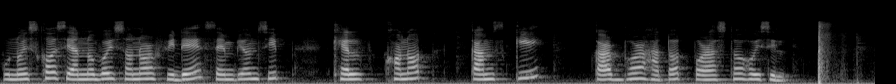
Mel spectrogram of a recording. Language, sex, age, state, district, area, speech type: Assamese, female, 18-30, Assam, Dhemaji, rural, read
